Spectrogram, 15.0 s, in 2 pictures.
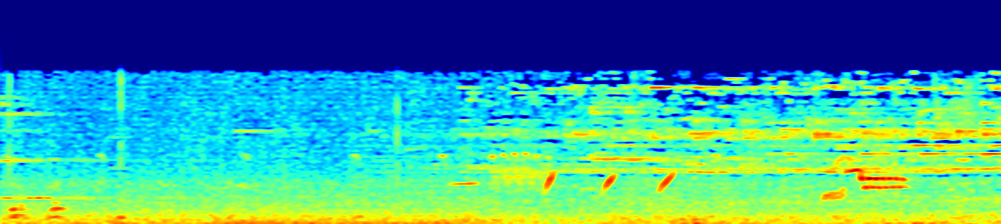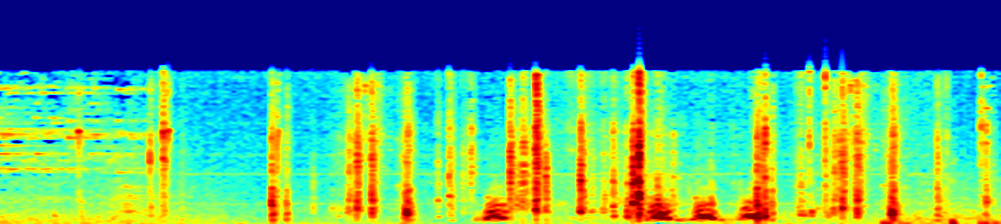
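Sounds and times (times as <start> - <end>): faint open-air ambience: 0.0 - 15.0
small bird chirping: 6.1 - 6.9.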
